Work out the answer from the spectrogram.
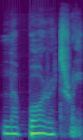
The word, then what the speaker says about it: laboratory: That word is laboratory. That's it. I'm like, wow, thank you. And beyond that, she says, look, the syllable, the emphasis is on the second syllable.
